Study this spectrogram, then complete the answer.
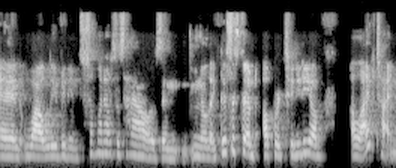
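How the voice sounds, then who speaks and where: Somewhat breathy, a woman speaks at a medium pitch and a fairly quick pace with ordinary pitch variation. The background is quiet. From Brazil. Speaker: podcast guest, former au pair. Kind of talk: personal testimony in casual interview.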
